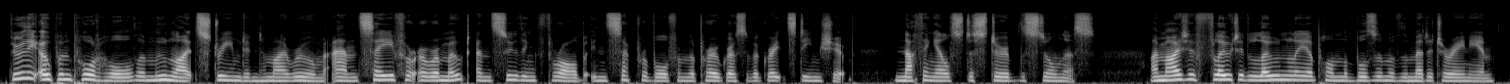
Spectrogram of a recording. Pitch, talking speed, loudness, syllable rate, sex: 180 Hz, 165 wpm, -20 LUFS, 5.2 syllables/s, female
